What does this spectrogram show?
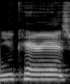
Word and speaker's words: eukaryotes: difference between prokaryotes and eukaryotes remember prokaryotes pro rhymes with no so they are not going to have membrane-bound organelles you rhymes with do so eukaryotes do have membrane-bound organelles so today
